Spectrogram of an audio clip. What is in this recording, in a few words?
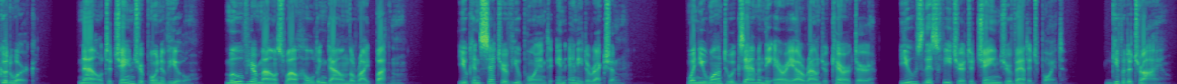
tutorial voice; lineage2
